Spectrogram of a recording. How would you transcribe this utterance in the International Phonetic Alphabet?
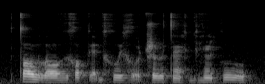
t ɔ u̯ l ɔː ɣ ɯ x ɔ k ɛ̰ ɡ x u y̯ ɣ o̰ ʈ͡ʂ ɯː t ɛ̃ː x ɡʱ ẽ k u

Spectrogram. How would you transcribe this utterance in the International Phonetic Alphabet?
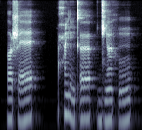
ʌ˧ ʂ ɛ˨˦ | ħ ĩ˦ ɾ ĩ˨ kʼ œ˦ | d͡ʑ œ̃˧ h ũ˨˦

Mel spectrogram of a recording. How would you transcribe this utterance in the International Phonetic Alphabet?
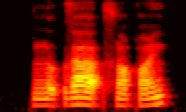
n ɤ ʔ ð aː ʔ θ õ qʷ ĩ

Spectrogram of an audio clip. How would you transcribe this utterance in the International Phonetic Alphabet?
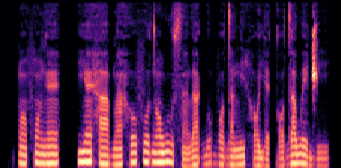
k͡p ɔ̃˧ f ɔ̃˦ ɡ ɛ̃˦ | j ɛ̃˦ h a˧ b ã˧ h o˦ f o˦ d ɔ̃˦ w u˦˨ s ã˨ l a˧ ɡ͡b o˦ b ɔ˧ d a˧ n i˦ h ɔ˧ j ɛ˨ k ɔ˨˦ d a˦ w e˦˨ d͡ʒ i˧

